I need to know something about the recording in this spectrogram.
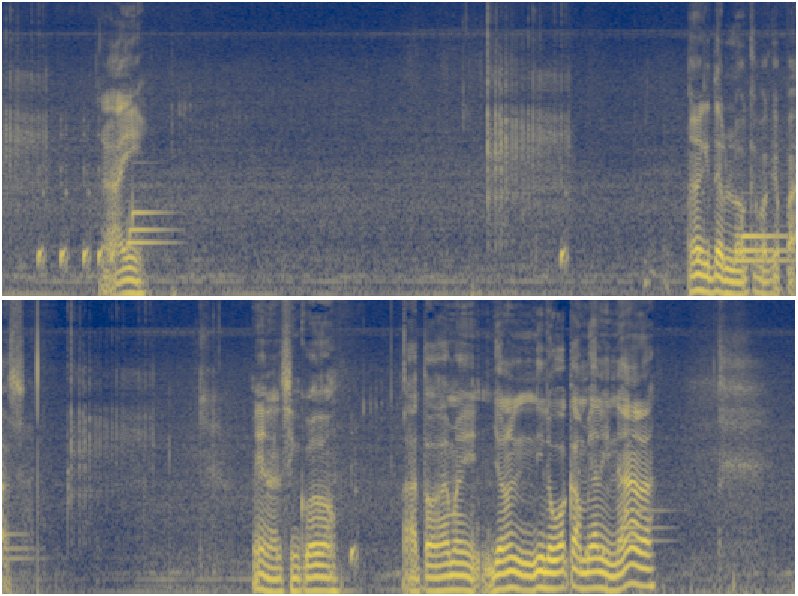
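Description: Game dice rattle and roll.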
